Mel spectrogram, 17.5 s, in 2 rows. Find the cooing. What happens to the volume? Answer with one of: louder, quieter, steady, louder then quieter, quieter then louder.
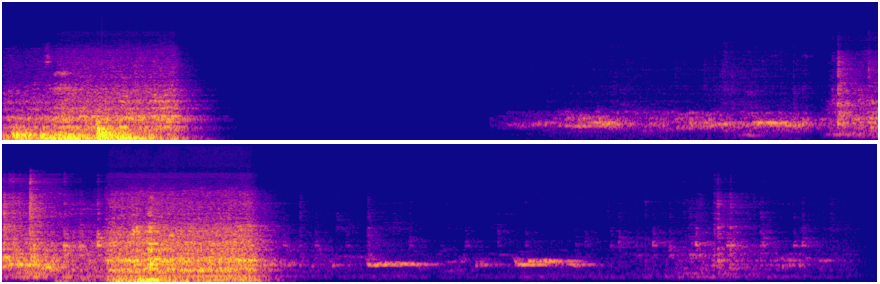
louder then quieter.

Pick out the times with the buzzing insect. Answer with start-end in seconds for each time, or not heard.
0.0-1.8, 9.3-11.3.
